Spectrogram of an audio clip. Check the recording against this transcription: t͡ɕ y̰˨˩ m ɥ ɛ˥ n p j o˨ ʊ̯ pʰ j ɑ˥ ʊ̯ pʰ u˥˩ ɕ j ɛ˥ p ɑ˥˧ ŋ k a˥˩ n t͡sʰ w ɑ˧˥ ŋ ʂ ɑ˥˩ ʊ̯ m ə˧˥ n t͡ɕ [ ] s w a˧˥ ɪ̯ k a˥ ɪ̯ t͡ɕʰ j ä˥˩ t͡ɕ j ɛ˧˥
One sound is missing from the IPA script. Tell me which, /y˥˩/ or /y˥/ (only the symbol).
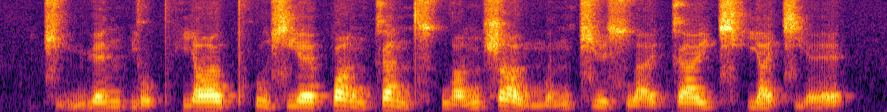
y˥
